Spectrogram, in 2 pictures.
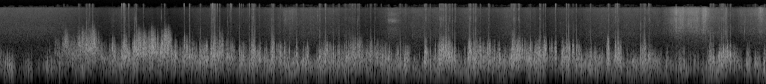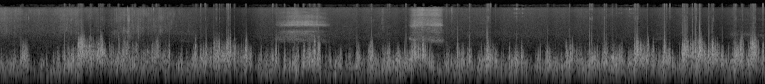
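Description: Wind buffeting the microphone in loud, uneven low gusts that rise and fall, with a few brief higher rustles.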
